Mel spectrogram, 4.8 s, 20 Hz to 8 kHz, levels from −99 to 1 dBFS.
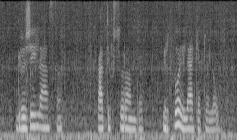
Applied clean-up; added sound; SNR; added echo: none; Bicycle; 10 dB; none.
